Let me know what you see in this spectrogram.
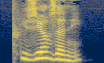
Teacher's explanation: On fait la liaison avec le Z.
